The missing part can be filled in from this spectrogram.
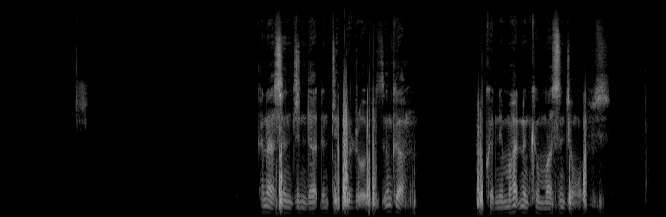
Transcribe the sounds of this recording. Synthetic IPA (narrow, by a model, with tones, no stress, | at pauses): kɐ˦naː˨sɐ˦nd͡ʒɪ˦˨ndaː˦ɗɪ˦nte˦ɸɪ˦rda˨ʔo̰˦ɸɪ˨sɪ˦ŋka˨ | toː˨kʰɐ˨nːiː˦ma˦ha˦ɗɪ˨ŋkʰɐ˦mːaː˦sʊ˦nd͡ʒɐ˦˨ŋʔɔ̰ː˦ɸɪ˨s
